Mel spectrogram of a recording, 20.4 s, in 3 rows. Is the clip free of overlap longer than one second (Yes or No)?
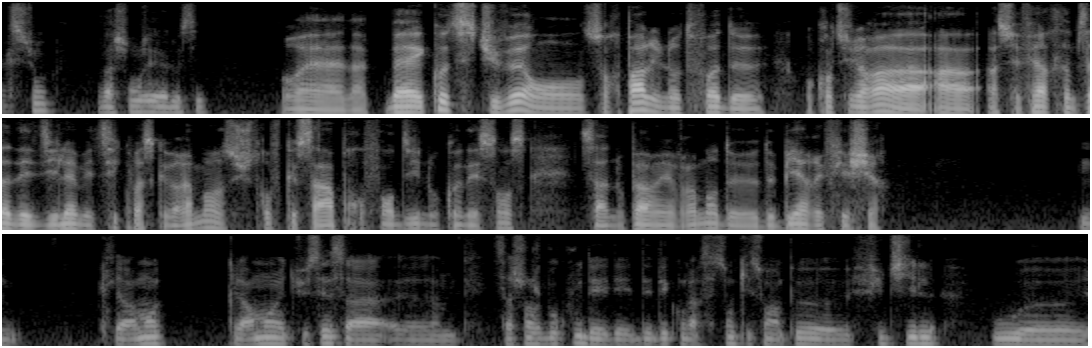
Yes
